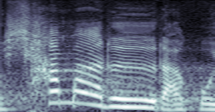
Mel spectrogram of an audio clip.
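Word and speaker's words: שמר: 여기서 지키다는 히브리어로 샤마르라고 읽습니다.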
